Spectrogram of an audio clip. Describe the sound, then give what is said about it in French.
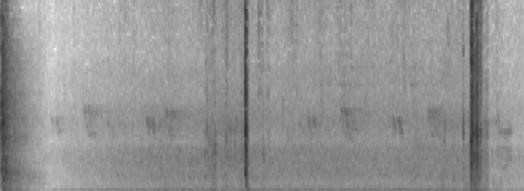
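A car door thumps shut near the start, then a car engine rumbles steadily as the vehicle gets underway on the way to a bar, with a couple of sharp clicks or knocks cutting through the road noise. “nous étions en route pour le bar de Joey”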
